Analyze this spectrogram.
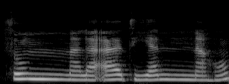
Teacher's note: mim is going to have a shadda. Uh so, we [snorts] are going to rest on this for just a little bit and give it some ghunna. La'atiyannahum, nun has a shadda here as well.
